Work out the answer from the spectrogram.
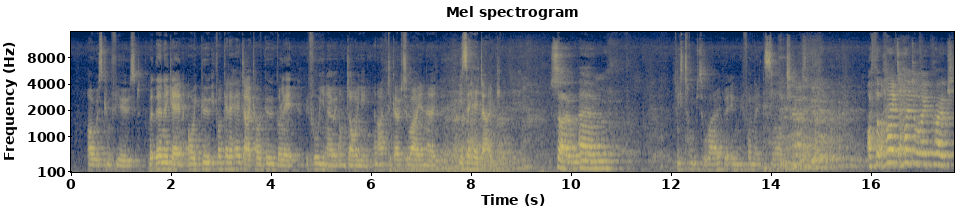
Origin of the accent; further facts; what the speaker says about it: Birmingham, West Midlands, United Kingdom; moved away as an adult; also born or lived in Western; as you can tell from my dulcet tones, I'm from Birmingham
